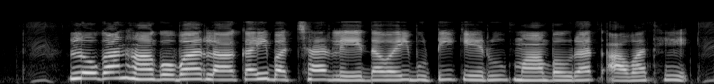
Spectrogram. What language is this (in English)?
Chhattisgarhi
